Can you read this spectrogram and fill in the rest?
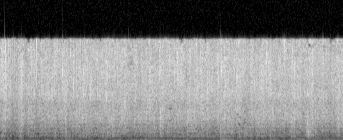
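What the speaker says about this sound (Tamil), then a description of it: "சேர்த்து நல்லா அதே மாதிரி கொஞ்சம் பொரிய விடுவோம்" Masala powder with salt and curry leaves frying in oil in a pan, a steady close sizzle with light crackle throughout and no talk.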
